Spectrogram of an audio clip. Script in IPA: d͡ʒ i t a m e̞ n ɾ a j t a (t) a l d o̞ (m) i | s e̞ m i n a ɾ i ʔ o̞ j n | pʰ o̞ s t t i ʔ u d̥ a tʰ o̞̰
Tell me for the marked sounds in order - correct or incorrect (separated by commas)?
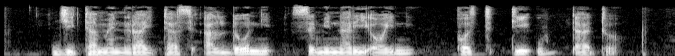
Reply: incorrect, incorrect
